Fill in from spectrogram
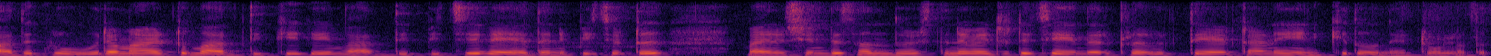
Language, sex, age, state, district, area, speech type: Malayalam, female, 30-45, Kerala, Ernakulam, rural, spontaneous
